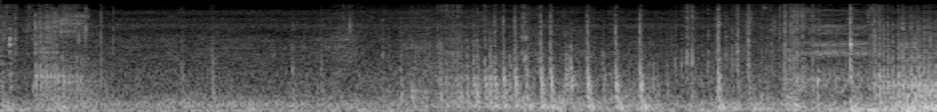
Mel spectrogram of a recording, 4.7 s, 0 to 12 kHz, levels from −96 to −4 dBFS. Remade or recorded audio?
recorded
